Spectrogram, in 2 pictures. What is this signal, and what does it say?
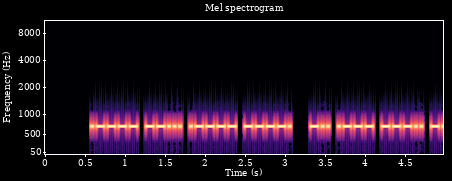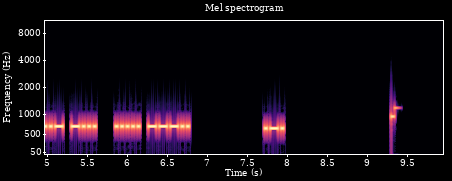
Morse code, heard as a keyed tone, about 36 wpm, 700 Hz. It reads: 1719 DJ8XB 58 R
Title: Worked All Europe DX Contest - QTC Exchange - 35wpm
